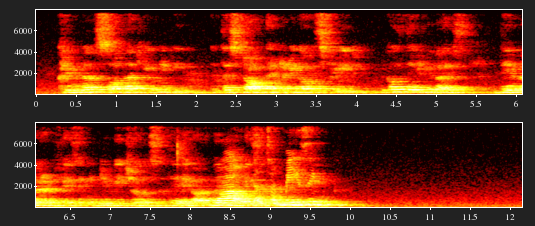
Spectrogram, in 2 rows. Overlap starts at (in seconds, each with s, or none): 8.2 s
